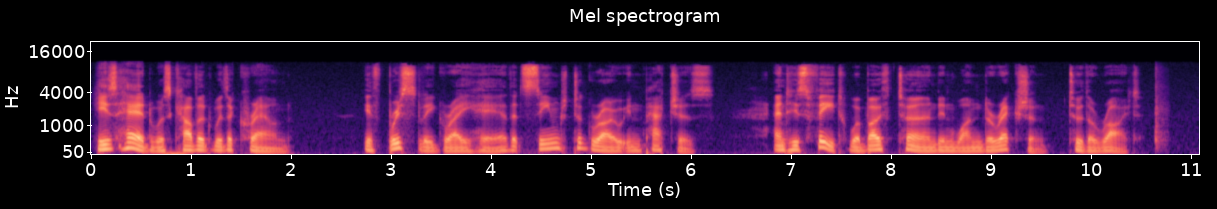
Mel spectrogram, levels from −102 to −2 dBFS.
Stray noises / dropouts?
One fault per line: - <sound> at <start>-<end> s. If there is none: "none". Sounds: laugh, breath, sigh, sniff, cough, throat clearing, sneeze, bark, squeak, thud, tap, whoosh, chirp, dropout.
- tap at 10.6-10.8 s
